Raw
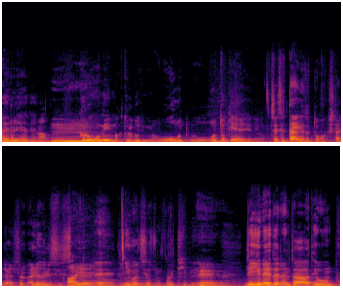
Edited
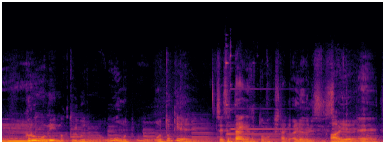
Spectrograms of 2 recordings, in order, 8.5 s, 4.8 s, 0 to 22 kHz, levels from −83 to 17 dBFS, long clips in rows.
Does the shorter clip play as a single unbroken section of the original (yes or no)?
no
